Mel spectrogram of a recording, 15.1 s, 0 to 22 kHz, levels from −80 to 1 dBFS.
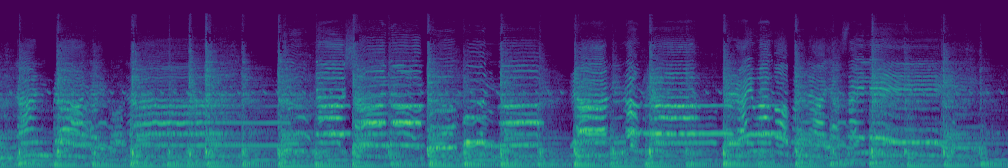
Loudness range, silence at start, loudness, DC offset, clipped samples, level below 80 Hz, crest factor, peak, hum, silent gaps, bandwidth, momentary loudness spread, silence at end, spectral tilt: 4 LU; 0 s; -27 LUFS; under 0.1%; under 0.1%; -42 dBFS; 16 dB; -12 dBFS; none; none; 15.5 kHz; 9 LU; 0 s; -5 dB/octave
